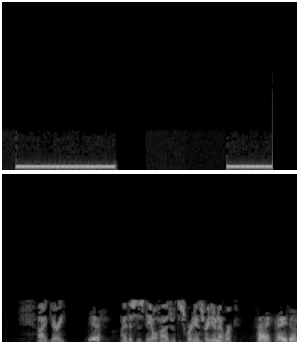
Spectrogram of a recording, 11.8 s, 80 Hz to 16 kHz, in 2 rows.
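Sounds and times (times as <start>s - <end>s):
telephone dial tone as a call is placed for a phone interview: 0.3s - 2.3s, 4.5s - 5.4s
speech: 6.6s - 11.7s.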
